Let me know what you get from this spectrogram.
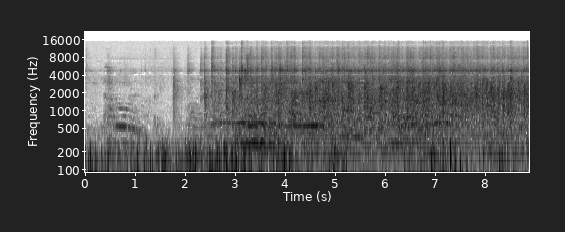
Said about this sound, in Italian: Beh, io sono commosso, ringrazio tutti per l'applauso.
